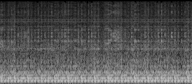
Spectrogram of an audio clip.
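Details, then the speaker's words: Small 1000 cc engine in a roughly 42-year-old Datsun, idling after valve adjustment and a test drive: steady, even exhaust pulse, no misses, smooth where it was puttery before; slight noise, small exhaust leak remains. "That's what you want to hear. Smooth running. A little bit of a noise, but nothing major."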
